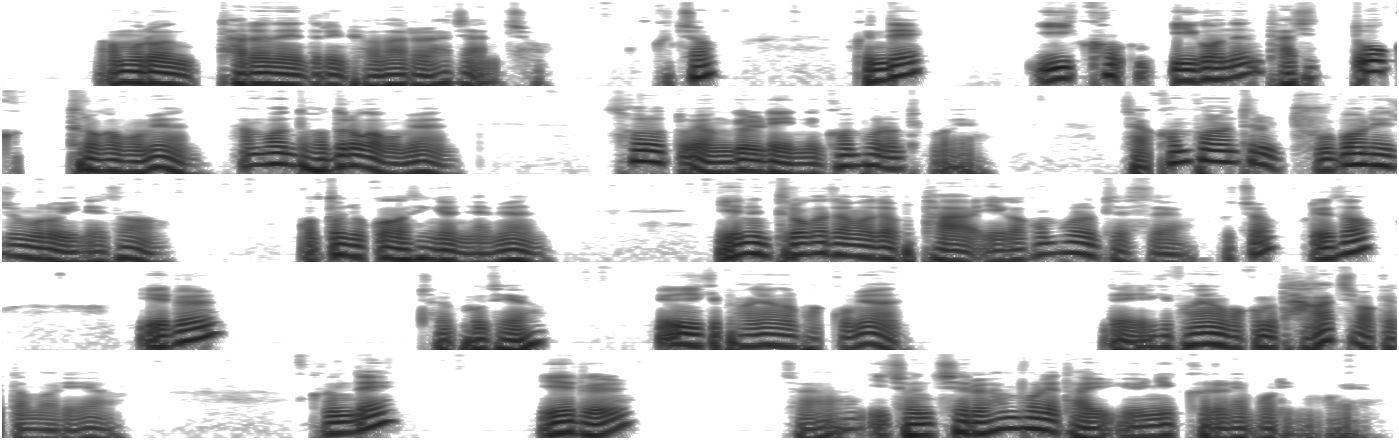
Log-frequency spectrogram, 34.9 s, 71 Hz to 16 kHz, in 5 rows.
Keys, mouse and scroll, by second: 3.9 space, 11.7 ctrl+z, 16.9 Escape, 21.8 q, 28.5 Escape, 29.3 space, 29.4 space, 29.5 Escape.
